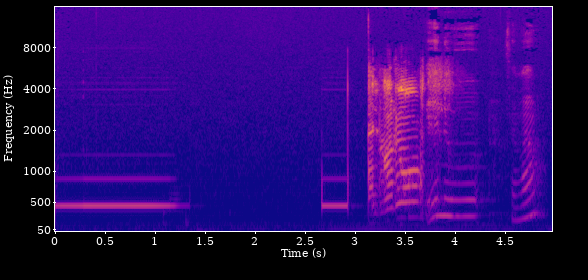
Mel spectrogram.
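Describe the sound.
A telephone line gives a steady, level ringing tone for about a second, then a brief second tone burst. A voice then answers and starts talking on a call to two people staying in South Africa.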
